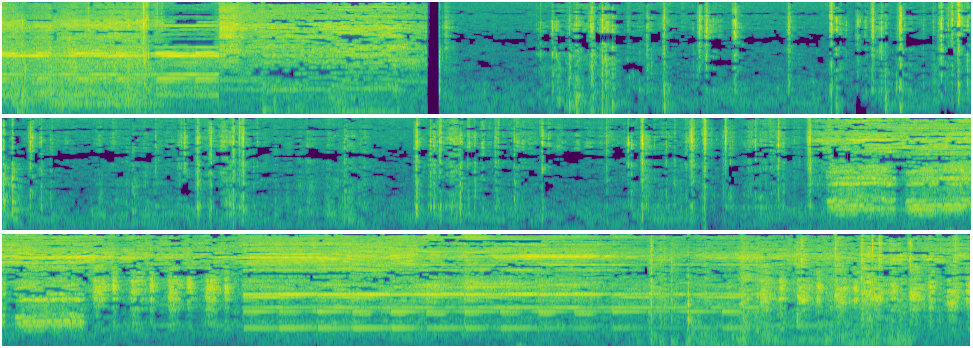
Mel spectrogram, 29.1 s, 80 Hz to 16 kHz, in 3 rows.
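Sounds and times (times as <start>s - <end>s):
toy train electronic tune: 0.0s - 4.0s, 17.8s - 29.0s
plastic toy trains clicking: 10.9s - 21.8s, 25.8s - 29.0s.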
